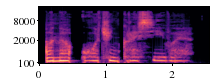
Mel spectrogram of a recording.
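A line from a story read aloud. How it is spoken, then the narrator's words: Reverent whisper. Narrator (Russian): с благоговением прошептала Валентина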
